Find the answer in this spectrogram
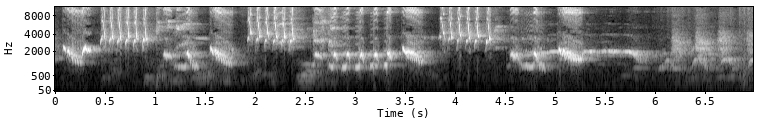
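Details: White-rumped shama singing a loud, packed afternoon song, fast buzzy rattles alternating with swooping whistles and slurred notes in a near-continuous stream.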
